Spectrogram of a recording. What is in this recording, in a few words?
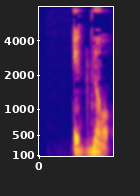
"Ignore", English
